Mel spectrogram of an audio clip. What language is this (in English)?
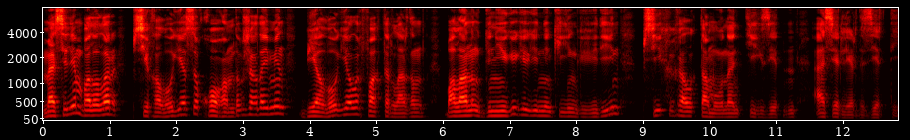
Kazakh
